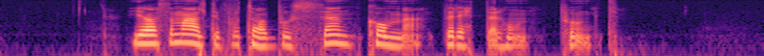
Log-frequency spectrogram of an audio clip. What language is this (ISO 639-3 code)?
swe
